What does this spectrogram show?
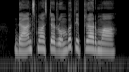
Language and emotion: Tamil, sad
